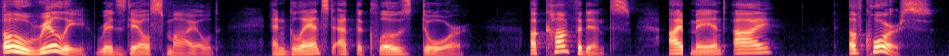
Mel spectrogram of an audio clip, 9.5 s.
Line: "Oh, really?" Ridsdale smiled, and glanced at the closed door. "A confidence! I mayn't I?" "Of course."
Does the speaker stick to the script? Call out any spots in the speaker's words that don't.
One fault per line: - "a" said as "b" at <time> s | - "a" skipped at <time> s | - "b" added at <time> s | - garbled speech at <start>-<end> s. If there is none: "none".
none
